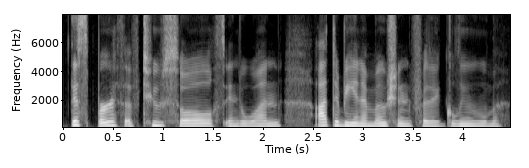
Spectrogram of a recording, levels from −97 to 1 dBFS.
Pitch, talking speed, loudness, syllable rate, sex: 195 Hz, 200 wpm, -18 LUFS, 4.9 syllables/s, female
